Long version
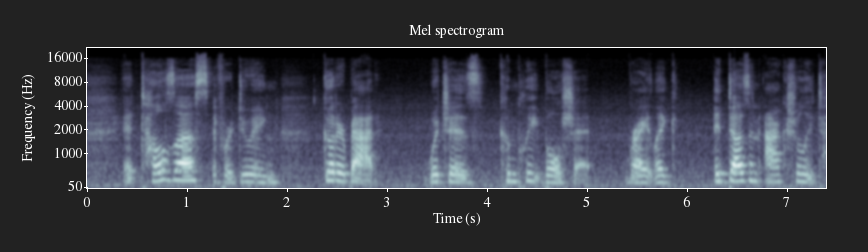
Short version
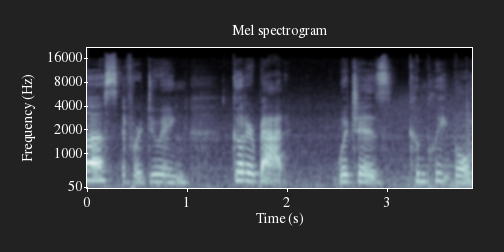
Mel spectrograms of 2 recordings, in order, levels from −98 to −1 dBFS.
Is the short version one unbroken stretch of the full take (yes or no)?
yes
